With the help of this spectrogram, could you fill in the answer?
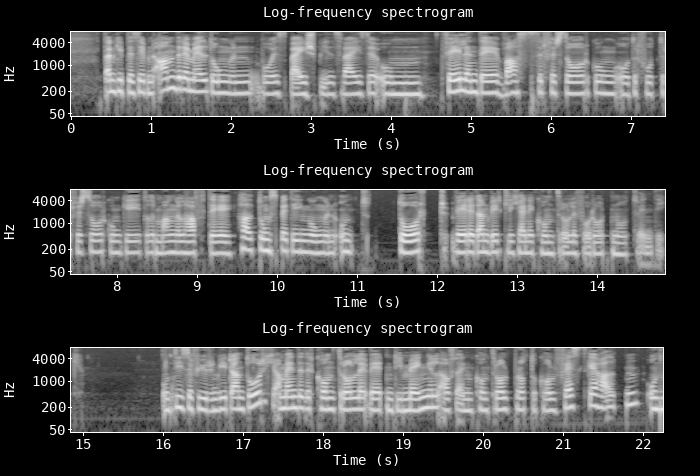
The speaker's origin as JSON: {"language": "German", "region": "Bern", "country": "Switzerland", "tie": "born or raised there", "said": "Ich bin in Bern aufgewachsen und ich könnte mir keinen Sommer ohne Aare-Schwumm vorstellen."}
